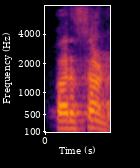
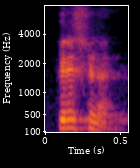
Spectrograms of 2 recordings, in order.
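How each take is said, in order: First: The word begins with 'kar'. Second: The word begins with 'kri'. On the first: It is how people speak in one region. The speaker calls it wrong. "Sikar side में चले जाओ तो कर्षण" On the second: It is the standard form. The speaker calls it right. "बल्कि शुद्ध ये क्या है?"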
